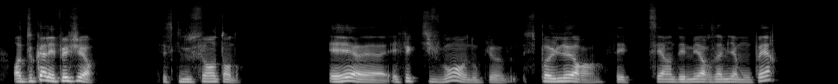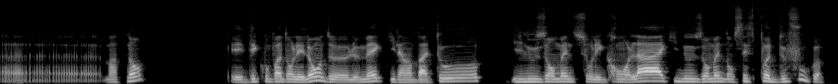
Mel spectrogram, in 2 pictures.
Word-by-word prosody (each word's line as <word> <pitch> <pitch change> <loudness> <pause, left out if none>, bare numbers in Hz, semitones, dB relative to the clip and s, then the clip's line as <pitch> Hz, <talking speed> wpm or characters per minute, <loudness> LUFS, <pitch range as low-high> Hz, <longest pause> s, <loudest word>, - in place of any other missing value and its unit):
En 140 - +5
tout 145 +3 -3
cas, 200 - +7
les 160 -4 +6
pêcheurs, 165 +1 +4 0.6
c'est - - -11
ce - - -19
qui - - -8
nous 120 - -3
fait 125 +5 -4
entendre. 120 -8 -1 0.8
Et 130 +5 +5
heu, 110 -9 +3
effectivement, 140 +4 -4
donc 105 0 -13
heu, 105 -2 -6 0.2
spoiler, 145 +1 +2
hein, 105 +2 -1
c'est 110 -3 -7 0.2
c'est 130 - -5
un 120 - -1
des 120 +1 -2
meilleurs 120 -1 -1
amis 120 +1 -1
à - - -1
mon 110 -1 -9
père, - - 0 0.6
heu, - - -10 0.8
maintenant, 115 -1 -2 0.8
et 115 -1 -3
dès 135 +5 -3
qu'on 135 - -7
va 135 +1 +2
dans 120 0 0
les 115 - +3
Landes, 160 -2 +3
heu, 110 -3 0
le 110 - -1
mec, 145 +7 +1
il 120 -2 -6
a 110 - 0
un 110 - -1
bateau, 145 +9 -1 0.3
il 125 0 -2
nous 130 0 -1
emmène 130 0 +1
sur 120 -1 -6
les 110 - -1
grands 115 +1 -2
lacs, 150 +4 +7
il 140 - -5
nous 130 -1 -2
emmène 135 +1 +1
dans 120 -1 -4
ces 140 +5 -4
spots 145 +2 -1
de 125 +1 -4
fou, 195 +9 -4
quoi. 110 - -6
125 Hz, 210 wpm, -22 LUFS, 115-145 Hz, 0.8 s, cas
